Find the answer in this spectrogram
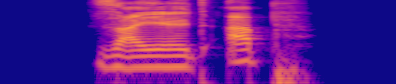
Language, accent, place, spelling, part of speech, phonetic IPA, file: German, Germany, Berlin, seilt ab, verb, [ˌzaɪ̯lt ˈap], De-seilt ab.ogg
- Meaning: inflection of abseilen: 1. second-person plural present 2. third-person singular present 3. plural imperative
